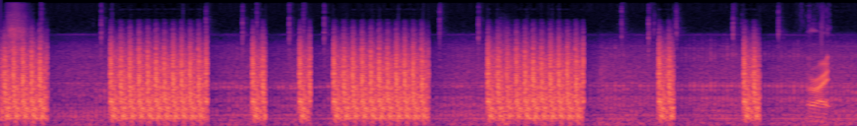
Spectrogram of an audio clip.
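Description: A Kiowa helicopter's gun firing in a video game, loud sustained automatic bursts of varying length separated by short pauses, over a steady rotor drone, with a voice talking at times.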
